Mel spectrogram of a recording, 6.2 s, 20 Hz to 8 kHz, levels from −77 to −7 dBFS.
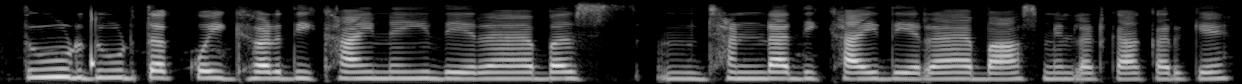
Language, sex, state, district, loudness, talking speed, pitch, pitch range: Hindi, female, Bihar, Purnia, -25 LUFS, 195 wpm, 225 Hz, 215-235 Hz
